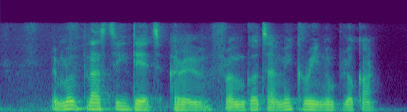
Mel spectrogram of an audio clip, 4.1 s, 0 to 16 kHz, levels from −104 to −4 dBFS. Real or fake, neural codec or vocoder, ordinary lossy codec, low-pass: fake; codec, 16 kHz, 1.1 kbps, Voila-Tokenizer; none; 7.2 kHz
